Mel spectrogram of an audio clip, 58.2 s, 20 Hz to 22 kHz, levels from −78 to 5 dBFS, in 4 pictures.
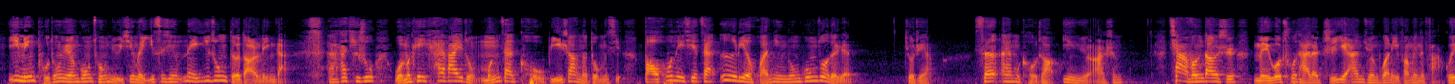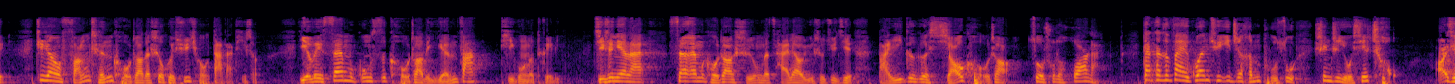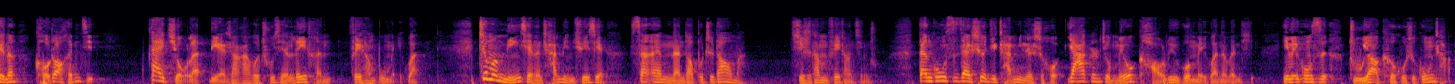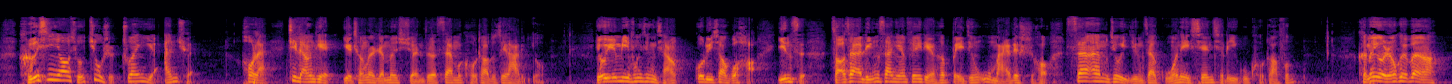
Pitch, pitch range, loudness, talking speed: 125 Hz, 105-165 Hz, -19 LUFS, 340 characters per minute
